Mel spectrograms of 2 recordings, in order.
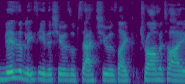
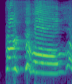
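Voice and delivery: mock shout, far higher and louder, cracking into laughter; aggressive opening; 13 semitones higher, 23 dB louder, slower than usual. Nominee opening his statement to the panel, hammed-up furious shout. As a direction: bark it out like an indignant nominee. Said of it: "so aggressive".

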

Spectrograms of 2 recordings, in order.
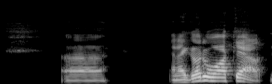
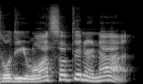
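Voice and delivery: mock impatient demand, pitched up; impatient waiter; 6 semitones higher, 4 dB louder than usual. Waiter pressing a diner who declined, mock impatient. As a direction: press the customer for an answer.

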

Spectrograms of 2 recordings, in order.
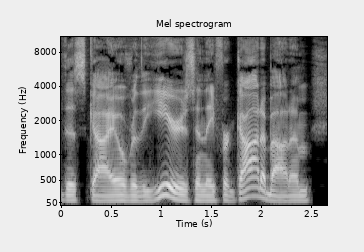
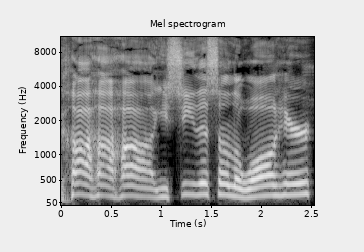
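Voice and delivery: mocking tavern patrons; 6 semitones higher than usual. Voicing mocking bar patrons.

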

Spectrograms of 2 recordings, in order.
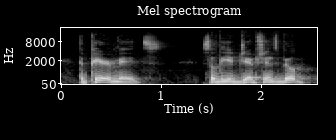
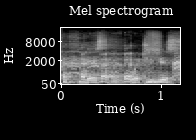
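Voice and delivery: laughing; 7 semitones higher than usual. Real, not acted. Laugh heard.

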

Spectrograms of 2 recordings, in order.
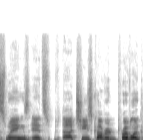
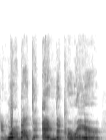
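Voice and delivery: louder, higher villain announcer; dramatic announcer; 5 semitones higher, 6 dB louder than usual. Retold or imitated. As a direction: boom it out like a heel commentator. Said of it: "Don's like".

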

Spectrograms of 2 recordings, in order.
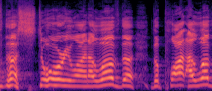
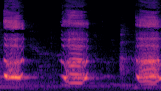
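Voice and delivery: gasping for air; 12 semitones higher, 3 dB quieter, much slower than usual. Retold or imitated. Imitating being winded.

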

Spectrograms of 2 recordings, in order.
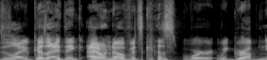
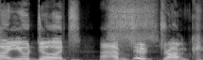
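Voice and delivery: loud, higher, drawn-out Canadian refusal; mock Canadian accent; 5 semitones higher, 7 dB louder, slower than usual. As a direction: beg off in broad mock Canadian. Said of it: "We're so Canadian".

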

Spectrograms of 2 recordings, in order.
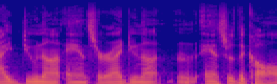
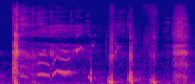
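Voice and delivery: sudden high-pitched burst of laughter; 5 dB quieter than usual. Real, not acted. Podcaster laughing at his accidental threat, high laugh. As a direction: crack up high at your own joke. Laughs at own ominous remark.

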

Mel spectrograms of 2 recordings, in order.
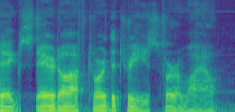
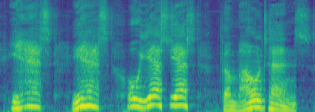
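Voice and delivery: high, louder gushing yeses; very excited; 10 semitones higher, 6 dB louder, slower than usual. Acted. Molasses hears about the mountains, excited. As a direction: bubble over with joy. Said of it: "got very excited and said".

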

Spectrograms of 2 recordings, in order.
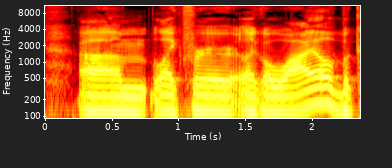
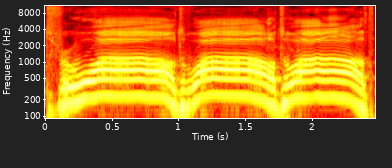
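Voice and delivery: much higher, louder cries of the name; mock desperate yell; 9 semitones higher, 3 dB louder, much slower than usual. Imitating the father screaming for his missing son, hammed-up.

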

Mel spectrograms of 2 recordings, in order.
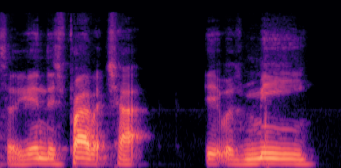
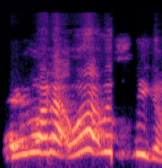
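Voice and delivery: much higher, sing-song mum asking; mum's voice; 4 dB louder than usual. Retold or imitated. Mum asking her son about his football club, high. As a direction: lift into a chirpy mum voice. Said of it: "She's like".

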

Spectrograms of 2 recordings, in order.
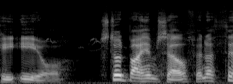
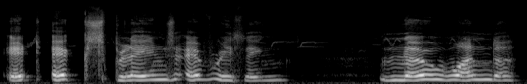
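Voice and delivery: slow, higher, mournful donkey; gloomy; 8 semitones higher, 5 dB louder, slower than usual. A narrator's reading. Eeyore learning his tail is gone, gloomy. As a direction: drag the words out dismally. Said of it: "said Eeyore gloomily".

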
